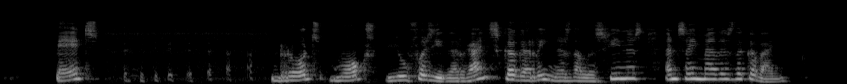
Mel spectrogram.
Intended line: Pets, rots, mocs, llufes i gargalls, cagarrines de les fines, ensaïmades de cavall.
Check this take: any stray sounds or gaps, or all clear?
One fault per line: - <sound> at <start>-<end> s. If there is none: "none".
- laugh at 1.1-2.6 s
